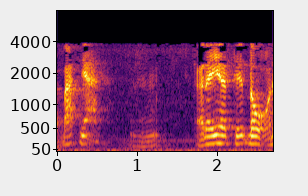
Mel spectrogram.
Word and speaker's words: bát nhã: Nhà Phật thì đọc là nhã, bát nhã có nghĩa là trí tuệ, ở ngoài đời họ đọc là ban nhược.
